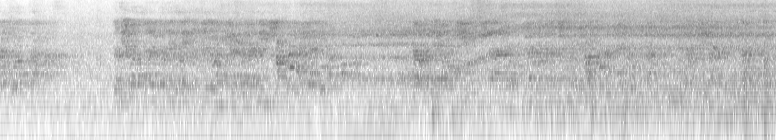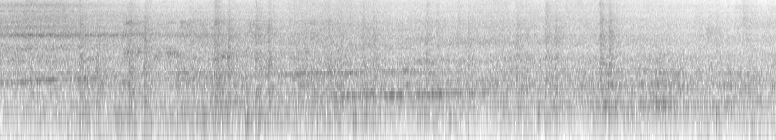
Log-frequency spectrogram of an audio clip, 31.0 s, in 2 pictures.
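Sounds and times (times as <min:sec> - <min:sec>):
train rumbling: 0:00.0 - 0:31.0.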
